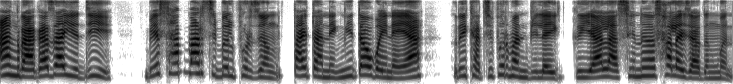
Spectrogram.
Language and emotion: Bodo, angry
